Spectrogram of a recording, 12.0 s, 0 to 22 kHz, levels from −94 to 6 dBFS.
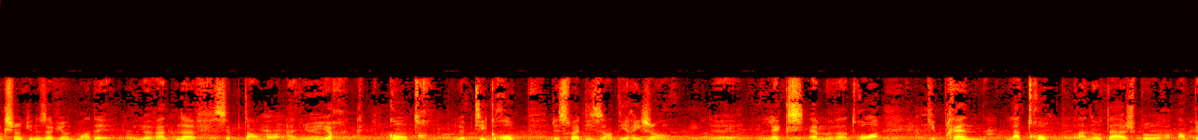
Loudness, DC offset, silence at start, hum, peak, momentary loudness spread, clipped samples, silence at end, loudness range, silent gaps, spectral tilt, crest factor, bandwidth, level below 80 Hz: -26 LUFS; under 0.1%; 0 s; none; -6 dBFS; 10 LU; under 0.1%; 0 s; 2 LU; none; -4 dB/octave; 20 dB; 10.5 kHz; -58 dBFS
